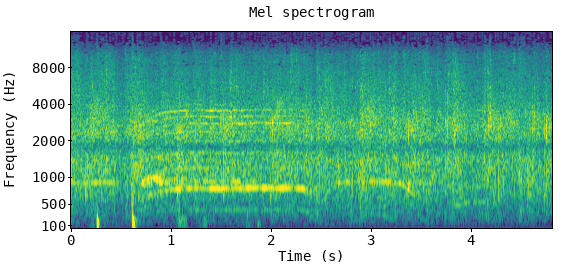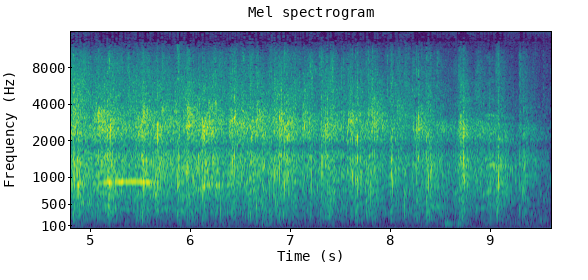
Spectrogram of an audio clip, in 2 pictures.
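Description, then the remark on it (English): A church audience claps their hands for Jesus, a dense, steady wash of many hands clapping that fills the whole stretch, with a few scattered whoops and tonal bits rising over it, sustained. “Well, even if you don't know what I'm talking about, would you clap your hands and love Jesus?”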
